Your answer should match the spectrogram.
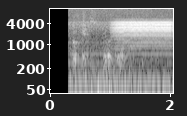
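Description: Near silence, then about a quarter second in a faint steady electrical hum and buzz from the idle guitar amplifier and fuzz pedal chain.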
